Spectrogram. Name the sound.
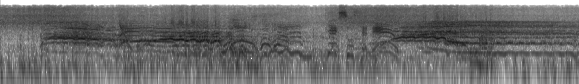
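horse neighing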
